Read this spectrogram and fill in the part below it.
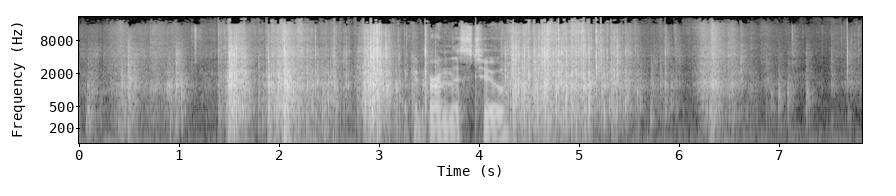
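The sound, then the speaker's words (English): Loud crinkling and crumpling of a brown Publix paper bag runs in irregular bursts across the whole recording, like a paper bag being crushed, with a man briefly speaking partway through. “So that's the end of the brown Publix paper bag.”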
